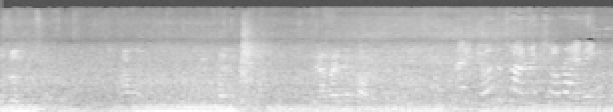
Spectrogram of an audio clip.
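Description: City street ambience: a low, steady rumble of traffic that swells twice, with passersby talking indistinctly.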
